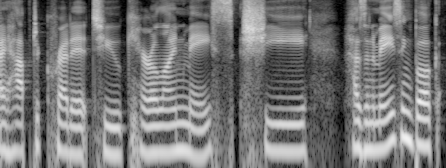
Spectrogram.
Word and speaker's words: Myss: Her last name is M-Y-S-S, but it's pronounced Mace.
